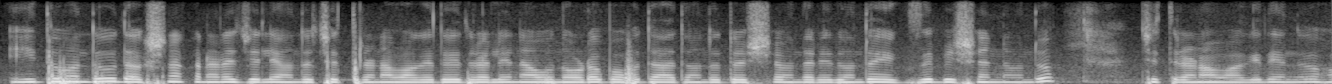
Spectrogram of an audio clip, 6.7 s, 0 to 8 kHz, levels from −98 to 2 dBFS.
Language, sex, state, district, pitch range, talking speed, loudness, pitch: Kannada, female, Karnataka, Dakshina Kannada, 225-235 Hz, 155 wpm, -16 LUFS, 230 Hz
